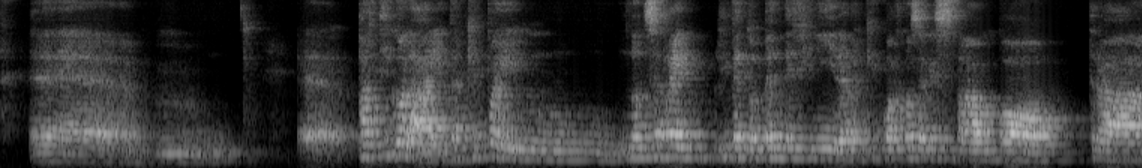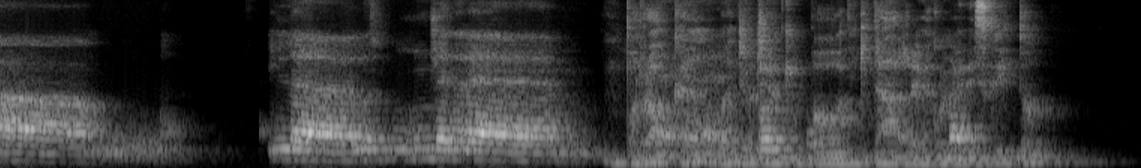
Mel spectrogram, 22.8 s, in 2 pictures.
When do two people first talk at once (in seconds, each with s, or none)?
17.9 s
